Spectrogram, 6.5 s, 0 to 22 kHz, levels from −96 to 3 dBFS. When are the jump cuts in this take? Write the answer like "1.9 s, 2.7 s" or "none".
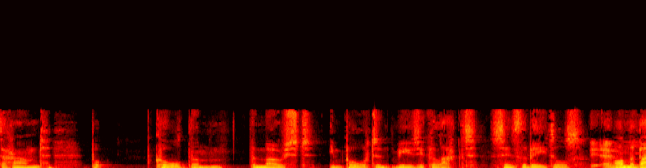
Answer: none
